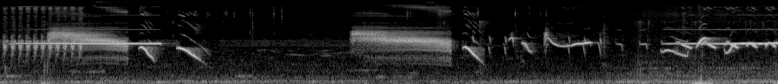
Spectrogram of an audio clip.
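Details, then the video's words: Female common iora calls a male, played to attract birds: two harsh buzzy rasps, each followed by falling whistles, then wavering whistled notes and a level whistle at the end. "Kicau cipoh betina memanggil jantan"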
